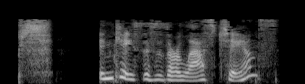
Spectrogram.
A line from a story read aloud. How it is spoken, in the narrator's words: Charm scoffed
